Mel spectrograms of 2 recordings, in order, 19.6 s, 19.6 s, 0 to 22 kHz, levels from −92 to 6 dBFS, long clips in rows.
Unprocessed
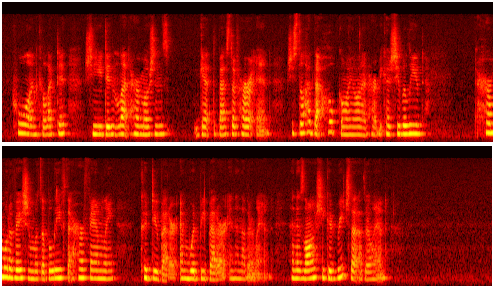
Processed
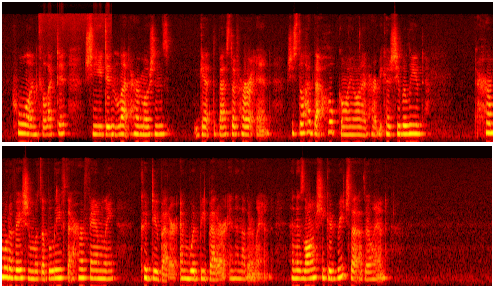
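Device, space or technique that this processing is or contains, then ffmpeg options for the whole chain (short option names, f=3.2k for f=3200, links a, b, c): parallel distortion: -filter_complex "[0:a]asplit=2[a][b];[b]asoftclip=type=hard:threshold=-23.5dB,volume=-7dB[c];[a][c]amix=inputs=2:normalize=0,asettb=1/sr,asplit=3[d][e][f];[d]atrim=end=0.734[g];[e]atrim=start=0.73:end=2.2,asetpts=PTS-STARTPTS,afade=t=in:d=0.004:c=qsin,afade=t=out:st=1.466:d=0.004:c=qsin,aemphasis=mode=production:type=bsi[h];[f]atrim=start=2.196[i];[g][h]acrossfade=d=0.004:c1=hsin:c2=qsin[j];[j][i]acrossfade=d=0.004:c1=qsin:c2=hsin,volume=-4dB"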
